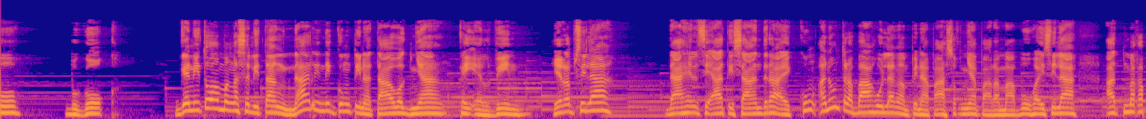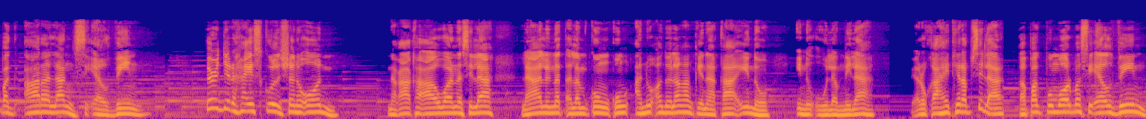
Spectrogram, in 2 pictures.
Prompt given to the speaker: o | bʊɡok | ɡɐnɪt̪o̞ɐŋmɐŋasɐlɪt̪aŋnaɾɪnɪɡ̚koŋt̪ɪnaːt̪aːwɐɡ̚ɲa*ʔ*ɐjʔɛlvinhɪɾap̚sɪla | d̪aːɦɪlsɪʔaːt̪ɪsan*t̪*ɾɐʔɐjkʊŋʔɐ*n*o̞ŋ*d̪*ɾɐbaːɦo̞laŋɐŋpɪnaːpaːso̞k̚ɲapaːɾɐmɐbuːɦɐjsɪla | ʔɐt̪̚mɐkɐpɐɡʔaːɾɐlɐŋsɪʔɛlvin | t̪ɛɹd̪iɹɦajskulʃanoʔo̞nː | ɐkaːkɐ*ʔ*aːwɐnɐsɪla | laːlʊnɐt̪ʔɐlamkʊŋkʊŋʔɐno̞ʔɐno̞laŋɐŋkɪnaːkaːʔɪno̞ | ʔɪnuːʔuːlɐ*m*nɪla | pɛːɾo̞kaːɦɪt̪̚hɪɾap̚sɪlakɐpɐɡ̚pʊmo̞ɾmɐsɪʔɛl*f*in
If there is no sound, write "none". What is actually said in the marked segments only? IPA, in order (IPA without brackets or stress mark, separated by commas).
k, d̪, n, t̪, ʔ, m, v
